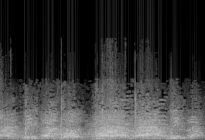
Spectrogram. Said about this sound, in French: une partie de la population est dans la rue pour rendre hommage à Macha Amini et protester contre la police des mœurs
